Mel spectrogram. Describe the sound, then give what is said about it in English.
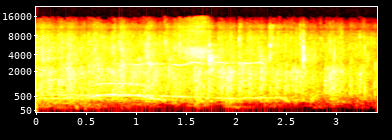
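An audience applauds for an assistant with dense, steady clapping that carries on for a few seconds at an even level, tapering slightly near the end, with a faint whistle-like tone drifting above it. “My glamorous assistant, round of applause for Alex.”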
